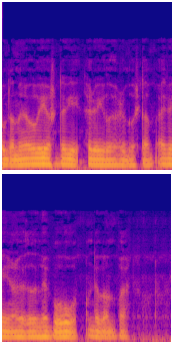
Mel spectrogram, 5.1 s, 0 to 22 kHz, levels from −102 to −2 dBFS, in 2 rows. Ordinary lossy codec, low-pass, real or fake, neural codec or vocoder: MP3, 48 kbps; 9.9 kHz; fake; autoencoder, 22.05 kHz, a latent of 192 numbers a frame, VITS, trained on many speakers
